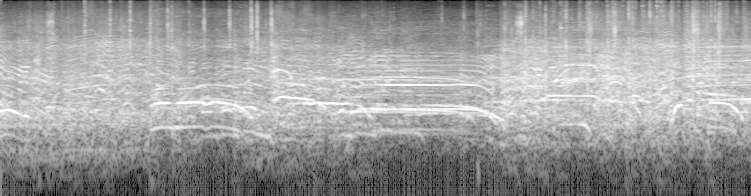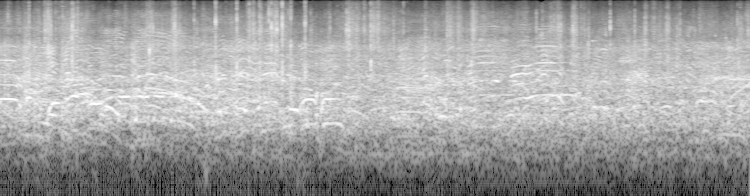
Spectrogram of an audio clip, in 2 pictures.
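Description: A large crowd cheers and shouts in an open stadium.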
